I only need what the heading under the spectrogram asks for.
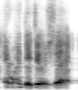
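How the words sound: It is said in a high-pitched voice.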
